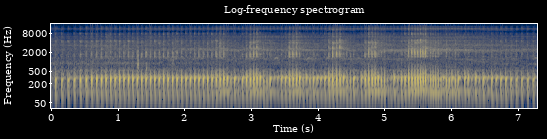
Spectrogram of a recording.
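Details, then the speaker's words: 2019 Yamaha TTR50, tank filled to the top: even, steady single-cylinder putt at idle with no misses or stumbles; runs very well. "like I said this is a wicked good running bike"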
